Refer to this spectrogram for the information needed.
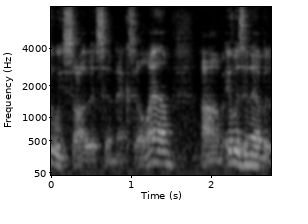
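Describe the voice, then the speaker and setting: Room echo is audible as a man talks. His pitch is medium, with lively intonation. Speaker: crypto trading analyst. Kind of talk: live trading broadcast.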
